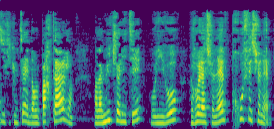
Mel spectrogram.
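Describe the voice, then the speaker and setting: A woman giving an unscripted intuitive tarot reading, reflective and explanatory, often rephrasing her points. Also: on the high side. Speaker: tarot reader, channel host.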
